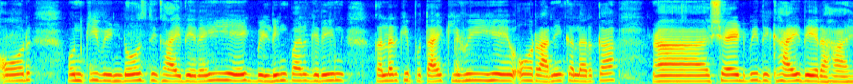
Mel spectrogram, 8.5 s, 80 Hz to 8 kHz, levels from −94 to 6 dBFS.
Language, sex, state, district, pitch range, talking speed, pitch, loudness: Hindi, female, Bihar, Samastipur, 195-220 Hz, 195 wpm, 210 Hz, -15 LUFS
